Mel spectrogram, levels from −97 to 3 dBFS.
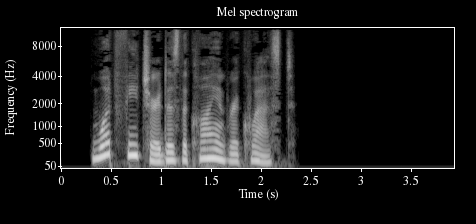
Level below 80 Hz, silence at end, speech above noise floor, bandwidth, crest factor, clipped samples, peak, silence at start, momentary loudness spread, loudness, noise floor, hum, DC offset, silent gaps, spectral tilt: -56 dBFS; 1.65 s; over 70 dB; 12 kHz; 16 dB; under 0.1%; -6 dBFS; 0.3 s; 7 LU; -21 LUFS; under -90 dBFS; none; under 0.1%; none; -6 dB/octave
